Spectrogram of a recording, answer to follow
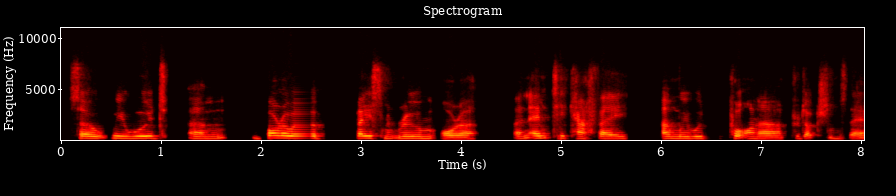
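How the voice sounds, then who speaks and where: A woman's voice: medium pitch, dark tone, no room sound, lo-fi sound. A middle-aged woman guest, a writer and performer, telling stories conversationally in an interview. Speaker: guest, audio dramatist and performer.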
